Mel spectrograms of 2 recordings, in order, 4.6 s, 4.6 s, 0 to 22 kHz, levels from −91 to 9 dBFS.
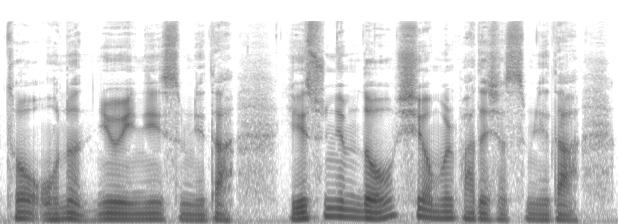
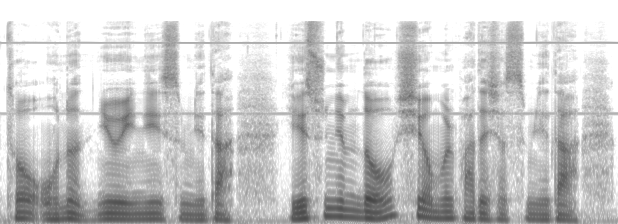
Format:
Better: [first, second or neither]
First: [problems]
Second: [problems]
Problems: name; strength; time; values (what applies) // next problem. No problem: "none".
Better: first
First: none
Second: high-pitched whine; faint; throughout; 10 kHz, 25 dB below the speech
